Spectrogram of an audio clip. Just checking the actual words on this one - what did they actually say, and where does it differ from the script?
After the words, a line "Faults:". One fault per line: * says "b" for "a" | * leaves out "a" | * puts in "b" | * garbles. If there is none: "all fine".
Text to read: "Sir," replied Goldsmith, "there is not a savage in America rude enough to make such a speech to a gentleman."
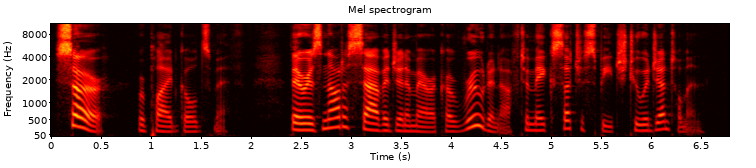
"Sir," replied Goldsmith, "there is not a savage in America rude enough to make such a speech to a gentleman."
Faults:
all fine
